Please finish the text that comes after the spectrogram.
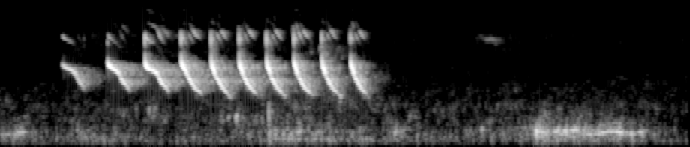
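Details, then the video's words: Male Northern cardinal singing on an evening walk through a neighborhood: a rapid series of about nine loud, clear down-slurred whistles, each sliding from high to lower pitch, followed by faint low background noise. "Cardinal rouge, chant / Northern Cardinal, song"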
